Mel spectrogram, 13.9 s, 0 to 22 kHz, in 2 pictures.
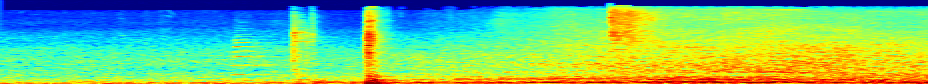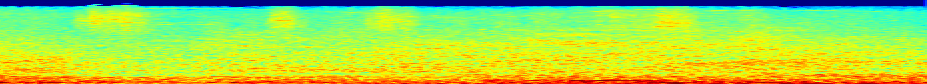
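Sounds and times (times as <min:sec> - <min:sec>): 
loud city street traffic heard through an opened apartment window: 0:00.0 - 0:13.9
heavy engine rumble of street traffic: 0:02.2 - 0:13.9
truck air brakes releasing with sharp hissing bursts: 0:04.5 - 0:05.6, 0:07.2 - 0:10.6.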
